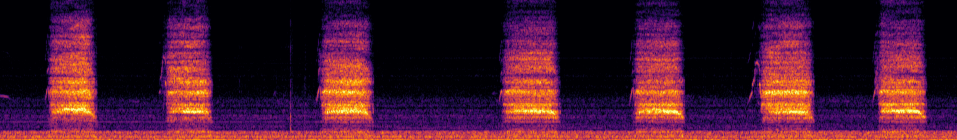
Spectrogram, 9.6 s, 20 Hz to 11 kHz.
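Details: Seven noisy, breathy screeches from barn owl nestlings in a food-short nest, repeated about every 1.2 seconds with a steady rhythm. A faint low hum runs beneath.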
